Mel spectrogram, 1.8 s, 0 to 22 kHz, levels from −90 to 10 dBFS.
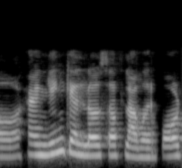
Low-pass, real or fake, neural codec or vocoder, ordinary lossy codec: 7.2 kHz; fake; codec, 16 kHz in and 24 kHz out, 2.2 kbps, FireRedTTS-2 codec; none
